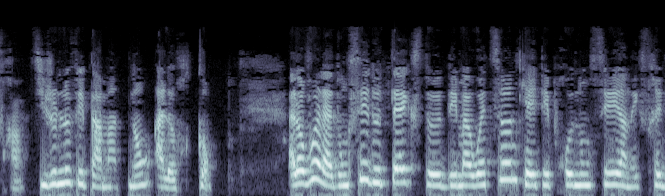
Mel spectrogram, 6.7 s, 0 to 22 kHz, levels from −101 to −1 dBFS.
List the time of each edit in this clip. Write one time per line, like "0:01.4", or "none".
none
